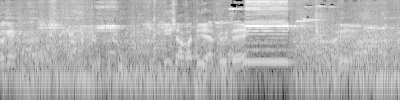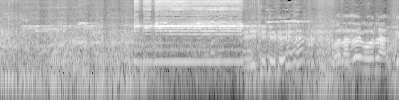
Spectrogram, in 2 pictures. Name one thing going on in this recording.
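Motorcycle engines rumble close by on a busy street.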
